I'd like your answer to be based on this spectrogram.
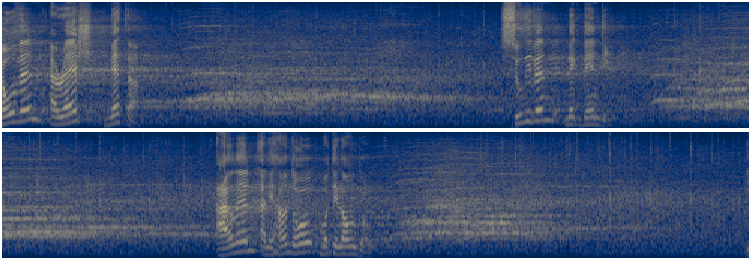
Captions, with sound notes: Shoven Haresh Mehta. (graduates cheer) (audience applauds) Sulivan Mgbendi. (graduates cheer) (audience applauds) Alan Alejandro Montelongo. (graduates cheer) (audience applauds)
